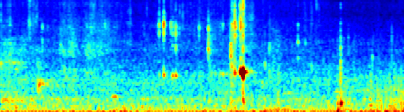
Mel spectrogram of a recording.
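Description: Faint chewing of a ripe physalis (cape gooseberry) berry, with a few soft, wet clicks from the mouth, the clearest about two and a half seconds in.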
